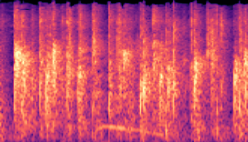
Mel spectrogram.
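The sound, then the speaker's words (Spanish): Lively audience applause for a guest at the close of a Spanish-language event, loud, uneven bursts of many hands clapping with quick surges and dips in intensity. “Un aplauso a Ana, por favor.”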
